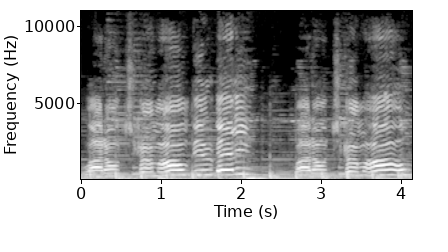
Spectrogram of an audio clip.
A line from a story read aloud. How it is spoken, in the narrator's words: She moaned and she groaned the whole night through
